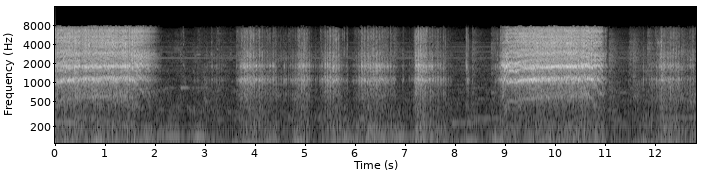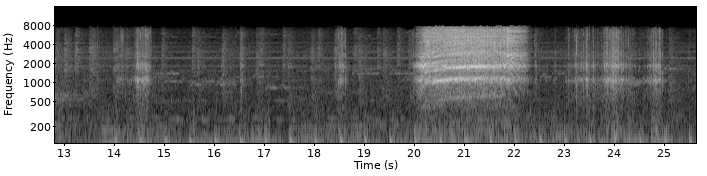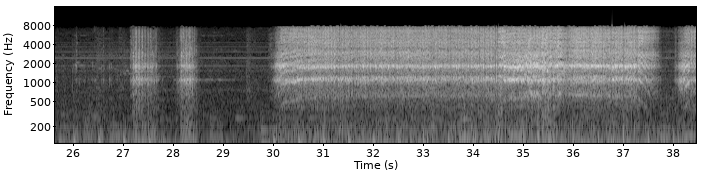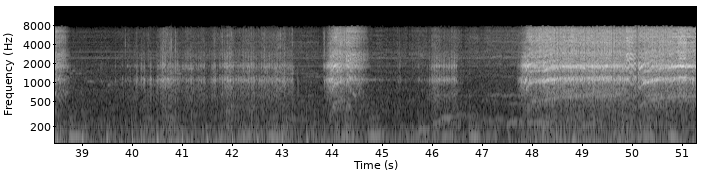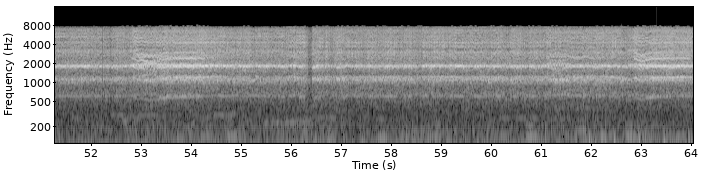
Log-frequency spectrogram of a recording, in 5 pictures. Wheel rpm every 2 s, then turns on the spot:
120, 10, 40, 30, 70, 70, 10, 0, 0, 0, 120, 20, 10, 10, 10, 130, 160, 170, 120, 10, 20, 20, 20, 10, 130, 150, 160, 160, 160, 160, 160, 160.
2-8 10-14 22-30 40-42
